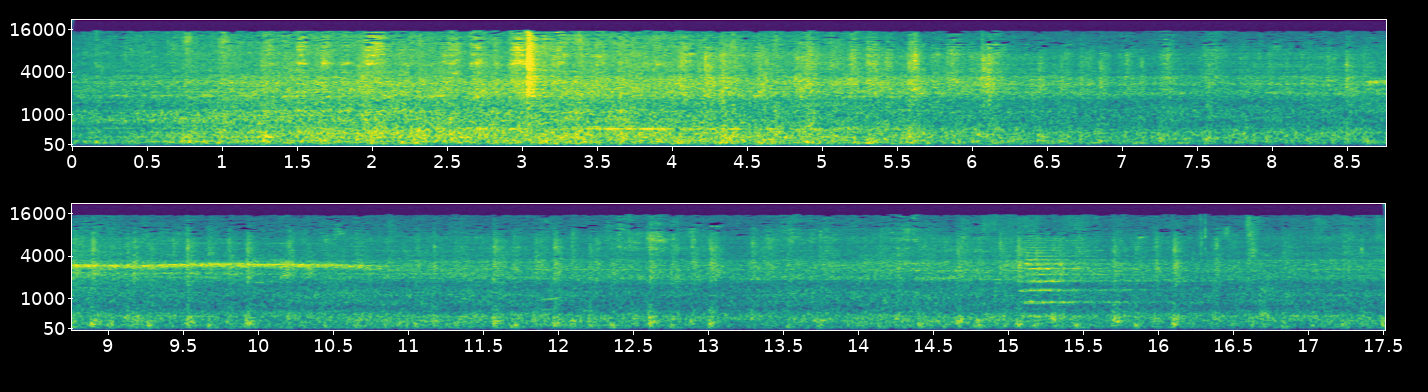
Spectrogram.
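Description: Passenger train passing close by at speed: the locomotive's rumble is loudest in the first few seconds, then the coaches roll past with a steady noise and wheels clicking over the rail joints. A thin high tone sounds briefly near the middle, and a short pitched sound comes near the end.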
